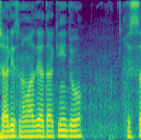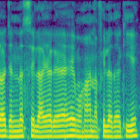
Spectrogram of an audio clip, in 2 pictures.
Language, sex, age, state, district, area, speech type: Urdu, male, 60+, Delhi, Central Delhi, urban, spontaneous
